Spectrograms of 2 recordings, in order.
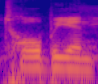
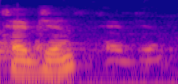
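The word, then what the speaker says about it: Torbjörn: Torbjorn 2. No, it's actually pronounced Tebjorn.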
